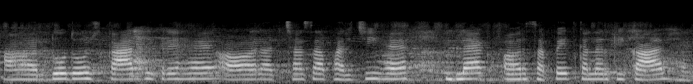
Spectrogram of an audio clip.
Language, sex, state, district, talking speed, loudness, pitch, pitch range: Hindi, female, Chhattisgarh, Raipur, 165 wpm, -17 LUFS, 245 Hz, 235-260 Hz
